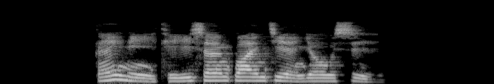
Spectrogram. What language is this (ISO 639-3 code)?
zho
